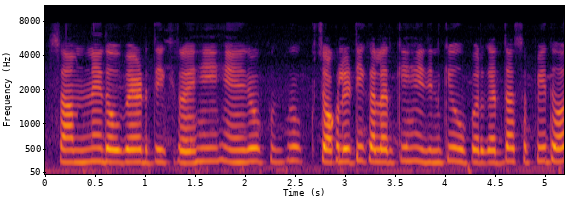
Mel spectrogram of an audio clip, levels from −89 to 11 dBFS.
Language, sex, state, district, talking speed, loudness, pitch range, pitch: Hindi, female, Himachal Pradesh, Shimla, 185 wpm, -18 LUFS, 245-265 Hz, 255 Hz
